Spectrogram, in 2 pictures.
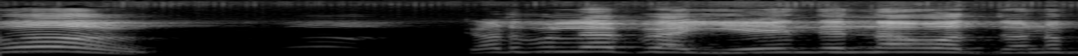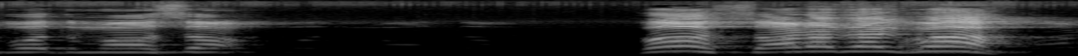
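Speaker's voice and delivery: high, loud, mocking, sarcastic jeer.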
